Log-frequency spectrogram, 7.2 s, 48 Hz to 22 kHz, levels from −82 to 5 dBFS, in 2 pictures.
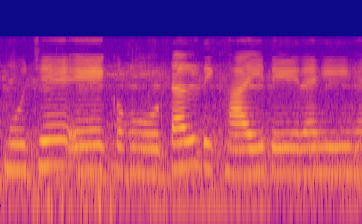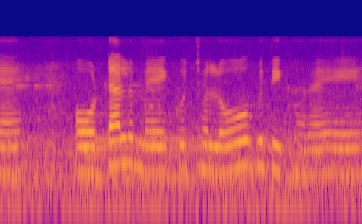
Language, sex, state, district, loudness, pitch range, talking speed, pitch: Hindi, female, Madhya Pradesh, Dhar, -18 LUFS, 195-220 Hz, 110 wpm, 200 Hz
